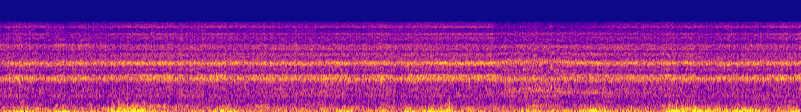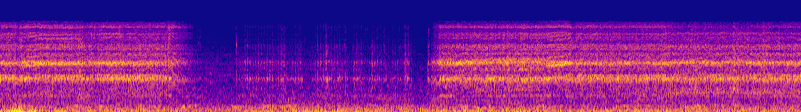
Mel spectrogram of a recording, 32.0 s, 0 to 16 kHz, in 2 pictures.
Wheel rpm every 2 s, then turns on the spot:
160, 160, 160, 160, 160, 160, 160, 160, 160, 130, 10, 20, 80, 160, 160, 160.
20-24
